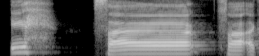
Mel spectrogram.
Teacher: এই হার উচ্চারণটা গলার ভিতর থেকে চিকুন হয়ে বের হবে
